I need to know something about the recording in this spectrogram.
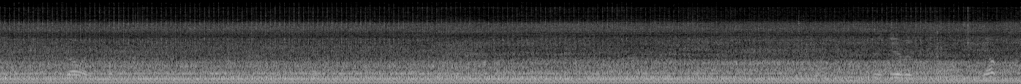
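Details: John Deere 14SZ single-cylinder mower, bought as a non-starter, runs after carb cleaner was sprayed into the carb; the choke lever doesn't move and is the suspected no-start cause. Steady, even drone with no misses or surging: normal running.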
